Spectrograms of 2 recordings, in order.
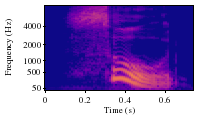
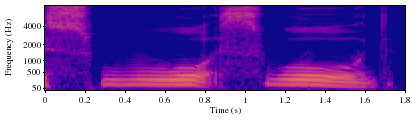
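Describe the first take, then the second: First: There is no w sound after the s. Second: A w sound is pronounced after the s. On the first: The speaker calls it right. "This long O sound without pronouncing the W" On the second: The speaker calls it wrong. "You don't say sw sword"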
